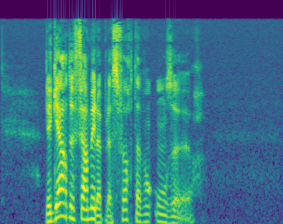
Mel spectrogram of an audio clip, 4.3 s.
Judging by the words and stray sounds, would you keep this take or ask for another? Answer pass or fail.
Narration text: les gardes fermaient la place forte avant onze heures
pass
